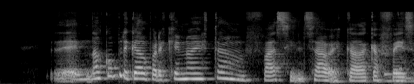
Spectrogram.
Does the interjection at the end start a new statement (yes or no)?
no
